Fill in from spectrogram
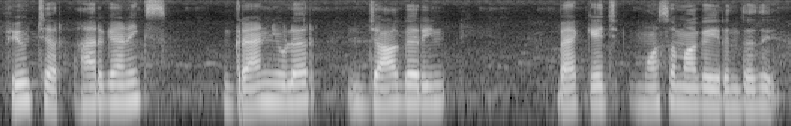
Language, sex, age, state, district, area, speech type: Tamil, female, 30-45, Tamil Nadu, Ariyalur, rural, read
